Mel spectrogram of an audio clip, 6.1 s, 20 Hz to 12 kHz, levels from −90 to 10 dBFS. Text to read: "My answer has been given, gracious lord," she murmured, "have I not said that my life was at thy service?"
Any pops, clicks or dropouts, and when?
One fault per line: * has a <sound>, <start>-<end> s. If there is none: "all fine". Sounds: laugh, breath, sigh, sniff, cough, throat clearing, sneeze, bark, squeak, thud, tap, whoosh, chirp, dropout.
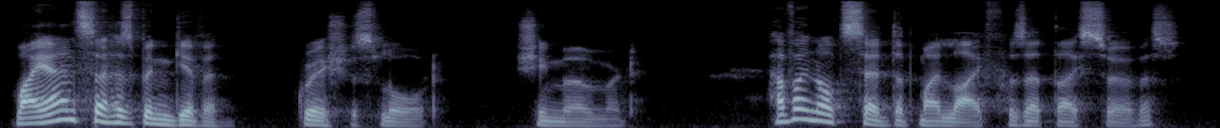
all fine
